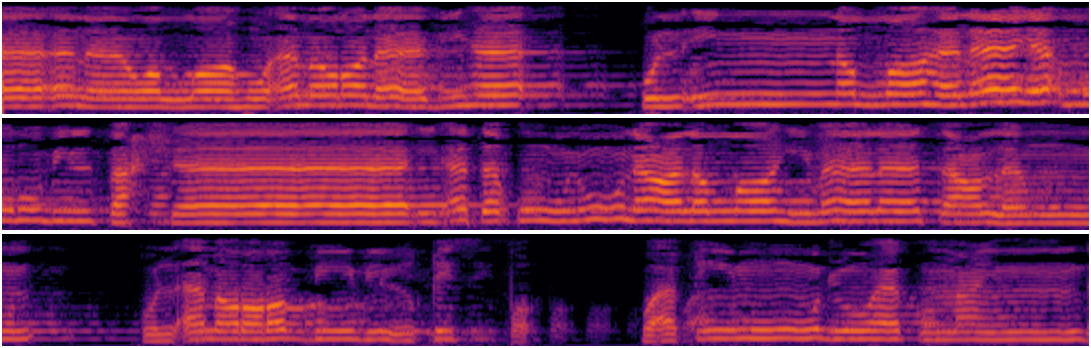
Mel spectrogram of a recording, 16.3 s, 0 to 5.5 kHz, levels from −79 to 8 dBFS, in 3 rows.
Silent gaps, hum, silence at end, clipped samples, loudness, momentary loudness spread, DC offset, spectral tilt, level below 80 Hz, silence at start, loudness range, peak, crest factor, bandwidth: none; none; 0 s; under 0.1%; -23 LUFS; 12 LU; under 0.1%; -7 dB/octave; -64 dBFS; 0 s; 8 LU; -8 dBFS; 16 dB; 5 kHz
